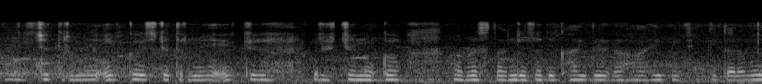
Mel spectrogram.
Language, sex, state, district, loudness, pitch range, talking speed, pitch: Hindi, female, Maharashtra, Solapur, -31 LUFS, 205-220 Hz, 150 wpm, 210 Hz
